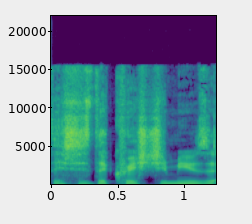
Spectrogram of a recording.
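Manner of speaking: attempted Australian accent. Imitating the band saying a line: attempted australian accent. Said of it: "I can't even do an Australian accent".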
